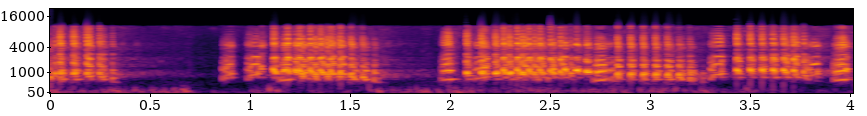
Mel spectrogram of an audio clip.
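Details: Near-continuous overlapping rattles from a family of visiting Sandhill Cranes, rolling, trumpeting phrases running together with only brief gaps.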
